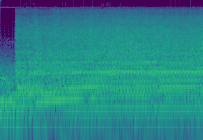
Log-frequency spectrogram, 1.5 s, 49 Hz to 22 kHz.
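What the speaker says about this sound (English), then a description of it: "Here we go, the two Monaros, the 4-door up against the 2-door." Two Holden Monaro drag cars, a 4-door against a 2-door, scream off the line together with a loud, rising engine roar that climbs in pitch through the short burst.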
